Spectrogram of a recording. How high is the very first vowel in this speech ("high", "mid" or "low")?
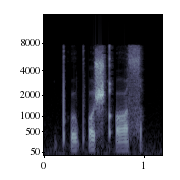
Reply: high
